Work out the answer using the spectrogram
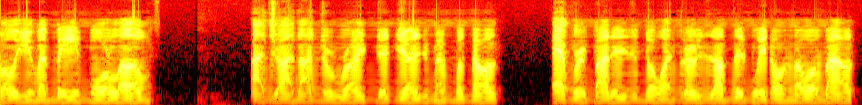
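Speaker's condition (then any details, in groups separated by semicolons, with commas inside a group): Laryngectomy; larynx removed for smoking-related laryngeal cancer, electrolarynx speech; diagnosed about a year ago, no current cancer signs; no normal speech, robotic sound, hard to understand at first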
